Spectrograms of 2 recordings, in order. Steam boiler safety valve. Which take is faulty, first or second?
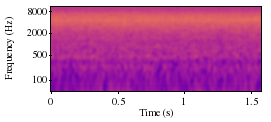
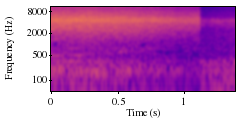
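first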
